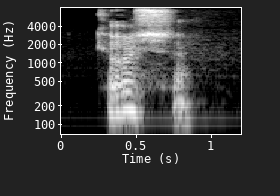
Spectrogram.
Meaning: first-person singular imperfect subjunctive of croître
- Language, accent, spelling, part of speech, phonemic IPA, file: French, Canada, crûsse, verb, /kʁys/, LL-Q150 (fra)-crûsse.wav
